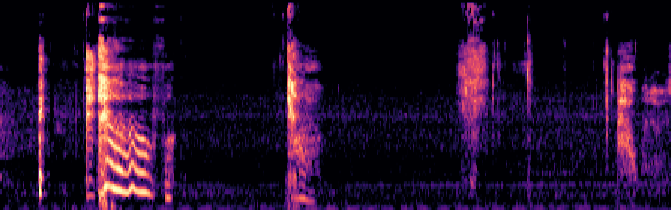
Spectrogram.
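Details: Intense, rapid, hitchy sneezing fit in the early hours after waking: loud sneeze with a catching, hitching breath and trailing voiced cry, then a second sneeze and sniffing; afterwards breathing feels blocked.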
